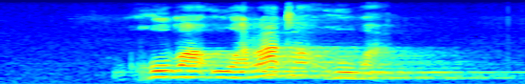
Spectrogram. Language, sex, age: Northern Sotho, male, 35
